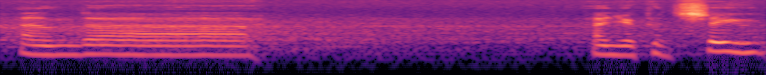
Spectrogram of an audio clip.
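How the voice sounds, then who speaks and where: With noticeable background noise and audible room echo, a man speaks at a high pitch with fairly even intonation. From northern England, Lancashire. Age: 90s. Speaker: war veteran. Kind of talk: testimony. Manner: halting.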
